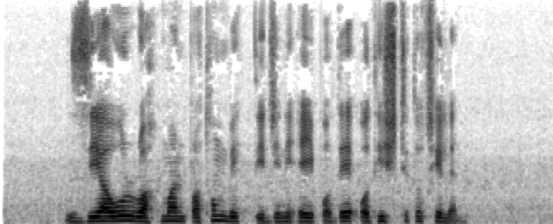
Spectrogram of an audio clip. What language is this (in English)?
Bangla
